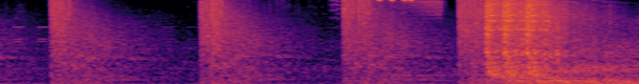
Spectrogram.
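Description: Rapid automatic sniper rifle fire in Mass Effect Legendary, four loud bursts of shots with sharp onsets, the last one louder and denser, with no talking.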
